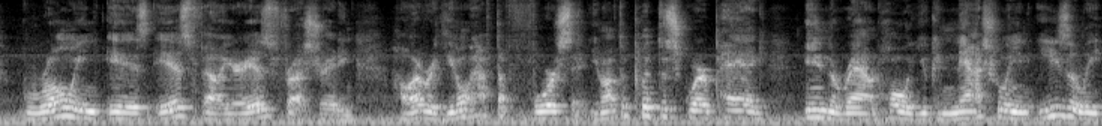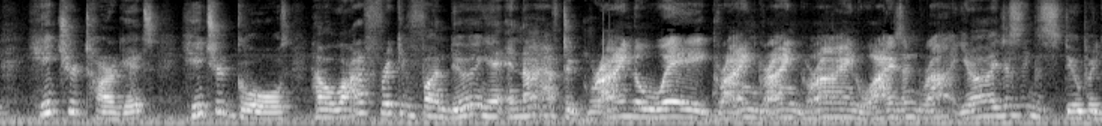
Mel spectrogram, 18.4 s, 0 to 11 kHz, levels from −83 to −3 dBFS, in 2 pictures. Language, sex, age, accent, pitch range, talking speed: English, male, 30-49, American, 130-185 Hz, 205 wpm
